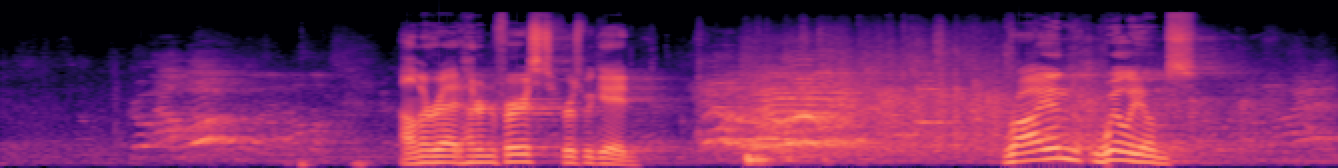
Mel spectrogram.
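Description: A man speaks loudly into a microphone, heard over loudspeakers in a large echoing hall.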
